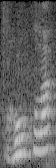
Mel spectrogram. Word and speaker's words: rúcula: Rúcula tem acento na antepenúltima. Então, ela é proparoxítona.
